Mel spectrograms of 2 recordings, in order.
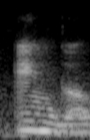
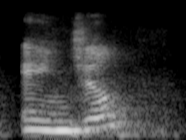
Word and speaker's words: angle: here what does mean angle this is not angel okay this is angle because the students are uh pronouncing it like angel but it's not okay angle is the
